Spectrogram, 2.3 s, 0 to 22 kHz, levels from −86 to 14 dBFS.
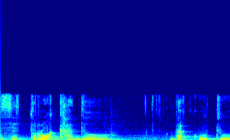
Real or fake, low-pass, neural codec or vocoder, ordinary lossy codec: real; 7.2 kHz; none; none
